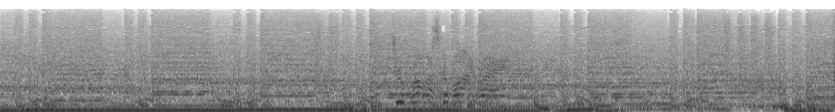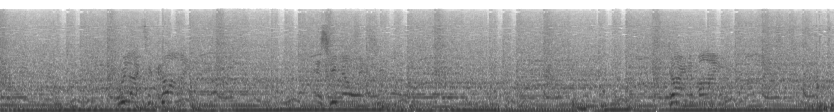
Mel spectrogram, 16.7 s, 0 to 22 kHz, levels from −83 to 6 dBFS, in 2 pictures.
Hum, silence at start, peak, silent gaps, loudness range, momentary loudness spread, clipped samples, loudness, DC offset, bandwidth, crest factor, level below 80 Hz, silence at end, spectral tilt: none; 0 s; -4 dBFS; none; 2 LU; 4 LU; under 0.1%; -19 LUFS; under 0.1%; 16.5 kHz; 14 dB; -22 dBFS; 0 s; -4 dB/octave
